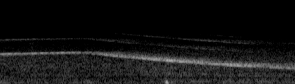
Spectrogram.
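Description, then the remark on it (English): An emergency vehicle siren sounds outside, holding a high tone and then sliding steadily lower as it passes, over a low background rumble with one brief thump. “And if that person died with that siren, they died and they went to hell”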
